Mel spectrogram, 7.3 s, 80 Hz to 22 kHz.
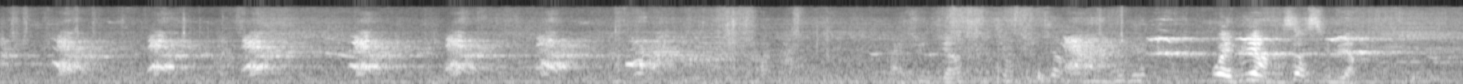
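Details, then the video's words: Two-and-a-half-month-old female Malinois puppy, Hannah des 2 Sabres, in early bite training for ring or mondioring, giving a run of high, short yips about twice a second, then shriller squeaky cries near the end, with light background noise. "Chiot malinois de 2 mois en ring"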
